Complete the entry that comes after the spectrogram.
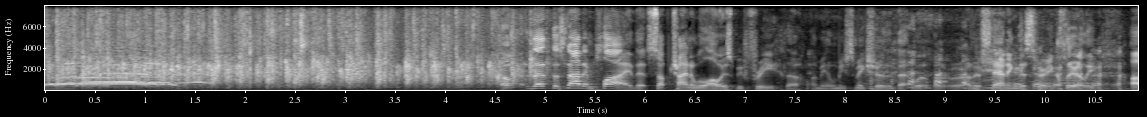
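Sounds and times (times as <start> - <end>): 
audience applause: 0.0 - 5.2
speech: 4.8 - 10.9
laughter: 8.2 - 10.9.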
